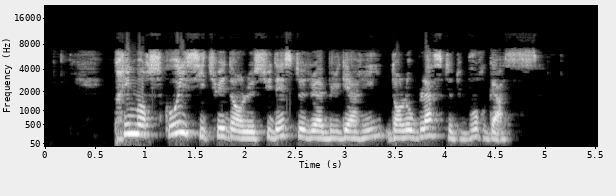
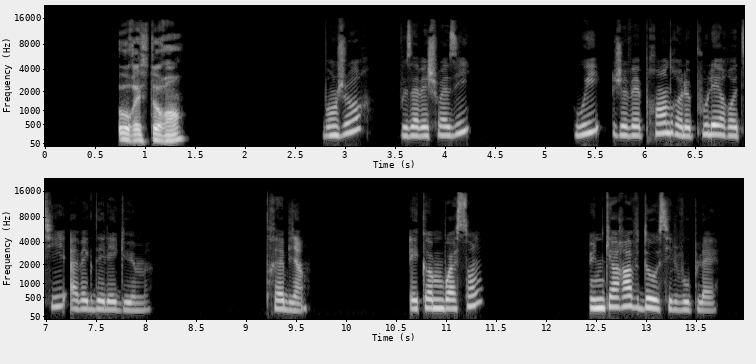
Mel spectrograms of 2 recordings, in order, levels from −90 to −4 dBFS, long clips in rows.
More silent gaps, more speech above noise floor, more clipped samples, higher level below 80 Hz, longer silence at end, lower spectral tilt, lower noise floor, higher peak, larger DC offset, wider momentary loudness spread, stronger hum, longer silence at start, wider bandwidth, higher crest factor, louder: second, none vs 1.62-2.73 s; second, 29 dB vs 65 dB; neither; first, -56 dBFS vs -72 dBFS; first, 0.6 s vs 0.3 s; second, -3.5 dB/octave vs -5.5 dB/octave; second, -42 dBFS vs -89 dBFS; first, 0 dBFS vs -8 dBFS; neither; about the same, 10 LU vs 12 LU; neither; second, 0.4 s vs 0.75 s; second, 10.5 kHz vs 15.5 kHz; second, 14 dB vs 20 dB; first, -13 LUFS vs -26 LUFS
